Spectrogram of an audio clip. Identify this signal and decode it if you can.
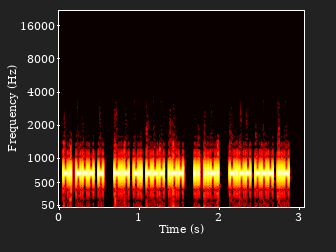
Morse code, heard as a keyed tone, about 66 wpm, 700 Hz. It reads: NOT KNOW IF YOU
